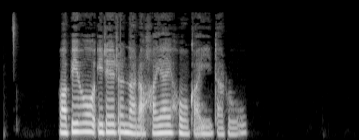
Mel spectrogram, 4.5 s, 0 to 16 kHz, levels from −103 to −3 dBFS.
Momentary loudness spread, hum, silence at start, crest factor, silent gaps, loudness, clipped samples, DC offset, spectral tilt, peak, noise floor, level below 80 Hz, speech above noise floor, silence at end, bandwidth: 14 LU; none; 0.75 s; 18 dB; none; -21 LUFS; under 0.1%; under 0.1%; -7.5 dB/octave; -4 dBFS; under -90 dBFS; -62 dBFS; over 70 dB; 1.45 s; 10.5 kHz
